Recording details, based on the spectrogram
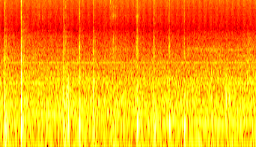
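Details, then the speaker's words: About nine crisp finger-percussion taps on the abdomen of a supine adult male, a simulated exam, for ascites: the shifting dullness test after turning onto the left side, percussing from the marked point toward the umbilicus. "penderita yang mengalami asites, terjadi perubahan batas timpani dan redup apabila terjadi perubahan posisi."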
